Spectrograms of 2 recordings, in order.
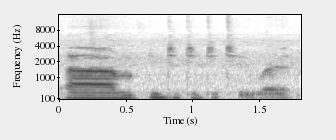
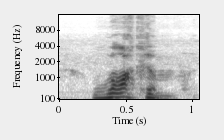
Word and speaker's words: Lochem: where he was killed, and make sure I pronounce it correctly. Lochem, Lochem, in the Netherlands is where he was killed.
